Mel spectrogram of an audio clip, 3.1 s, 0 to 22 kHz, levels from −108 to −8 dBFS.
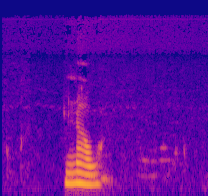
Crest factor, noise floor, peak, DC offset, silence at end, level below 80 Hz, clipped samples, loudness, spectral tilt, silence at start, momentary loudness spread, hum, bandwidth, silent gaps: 20 dB; -72 dBFS; -16 dBFS; under 0.1%; 1.55 s; -80 dBFS; under 0.1%; -32 LUFS; -9 dB/octave; 0.95 s; 15 LU; none; 16 kHz; none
